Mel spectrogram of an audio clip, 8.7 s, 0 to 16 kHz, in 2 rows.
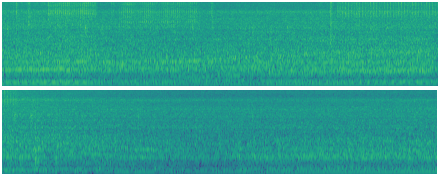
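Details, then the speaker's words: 1996 Grand Caravan idling in drive, engine spinning a little faster, heard between engine and transmission: steady knocking at roughly 220 per minute over the engine; suspected broken differential pin in the transaxle. "Oh, yeah. Oh, my God. If that isn't a differential pin, I don't know what is."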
